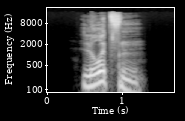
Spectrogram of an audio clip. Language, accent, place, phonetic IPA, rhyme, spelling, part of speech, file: German, Germany, Berlin, [ˈloːt͡sn̩], -oːt͡sn̩, Lotsen, noun, De-Lotsen.ogg
- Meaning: 1. genitive singular of Lotse 2. plural of Lotse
